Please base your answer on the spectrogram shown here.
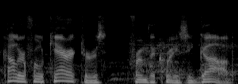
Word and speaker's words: Gob: characters from the crazy gob pronounced job who wants to be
